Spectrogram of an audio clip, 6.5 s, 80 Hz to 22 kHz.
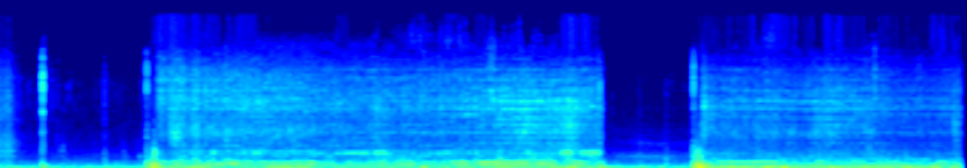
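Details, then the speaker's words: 2005 Jeep Liberty, rear driver-side window after a new regulator was installed: the motor hums with a wavering tone that drags and sags as the glass climbs very slowly, slightly faster going down. The new regulator struggles going up; it might need an adjustment. "That's like dying. Well, it goes a little bit faster down than up."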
